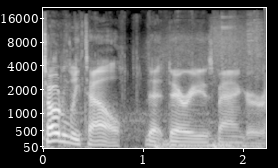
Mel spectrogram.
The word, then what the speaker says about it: Bangor: You could tell you're not from Bangor by how you pronounce it. Do people, like, say banger? Ah, yeah, banger. Dude, where the hell is a... This is the one that always, like, stymies me. It's Bangor! Okay, here it is.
